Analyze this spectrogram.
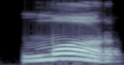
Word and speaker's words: more: Father he ইজ my father. He ইজ my father. শব্দের শেষে আর থাকলে এটা ব্রিটিশরা কিন্তু আর গুলার উচ্চারণ করে না।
